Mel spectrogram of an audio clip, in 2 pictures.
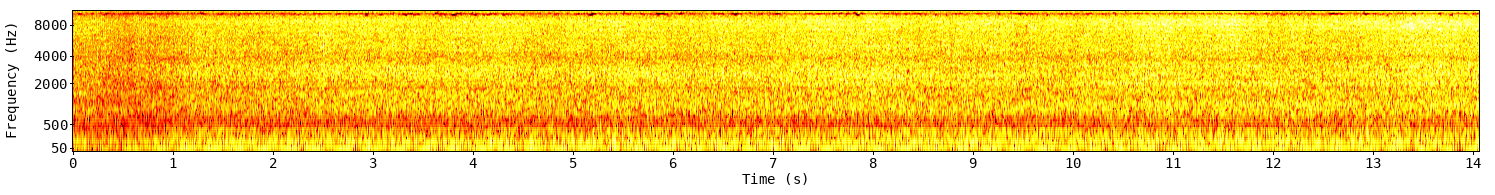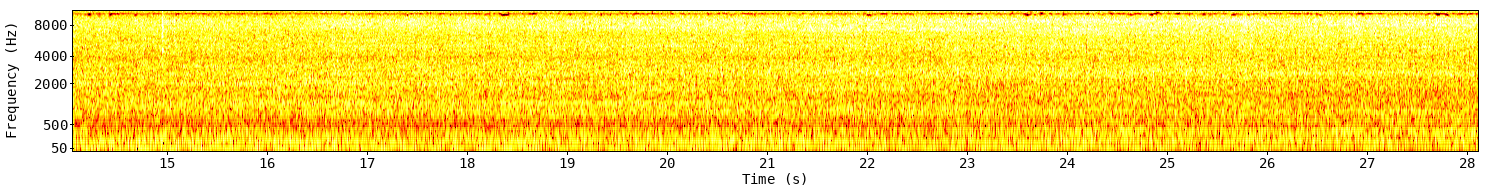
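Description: White 160 tractor running under load, driving a New Holland FP230 pull-type forage harvester that is chopping standing corn and blowing silage into a Gehl forage wagon: a steady, loud mix of engine hum and cutterhead and blower noise. It grows louder about a second in, then holds steady.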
